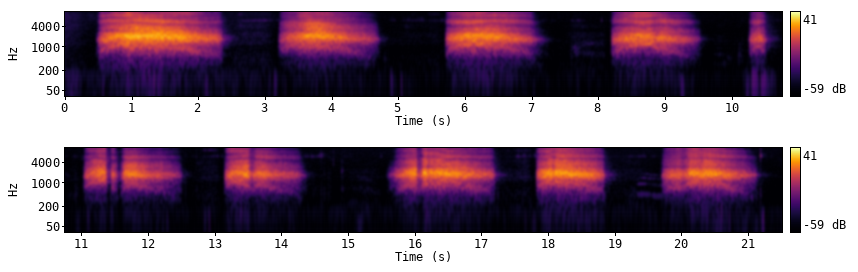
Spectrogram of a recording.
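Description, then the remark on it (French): A person's voice imitates a Eurasian jay for listeners to guess in a bird-guessing game, giving about ten harsh, raspy screeches in a steady series, each a second or so long with short pauses between, fairly loud. “Là, c'était le G.”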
